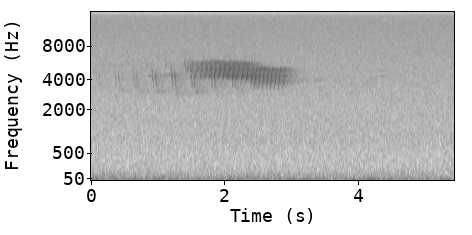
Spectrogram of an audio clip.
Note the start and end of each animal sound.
0.0s-1.8s: Ovenbird (Seiurus aurocapilla)
1.3s-3.2s: Pine Warbler (Setophaga pinus)

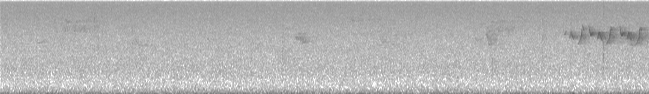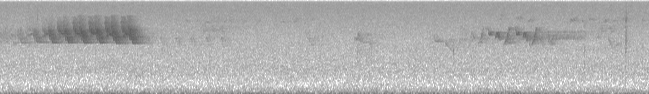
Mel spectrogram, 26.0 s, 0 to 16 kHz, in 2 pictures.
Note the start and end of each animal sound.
5.8s-6.2s: Blue-headed Vireo (Vireo solitarius)
11.1s-13.0s: Common Yellowthroat (Geothlypis trichas)
13.3s-17.7s: Ovenbird (Seiurus aurocapilla)
21.3s-25.4s: Winter Wren (Troglodytes hiemalis)
22.4s-24.0s: Common Yellowthroat (Geothlypis trichas)

